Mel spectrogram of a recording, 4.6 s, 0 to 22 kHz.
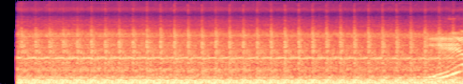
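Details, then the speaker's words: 1994 Chevy K1500 5.7 liter 350 V8 idling with a deep, steady knock three to four times a second; rod knock that developed suddenly, owner suspects switching to 15W-40 oil contributed. "It's a 5.7 liter 350 if you're old school, and yeah, it's got a rod knock."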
